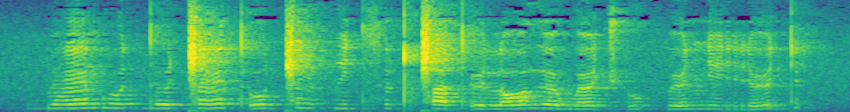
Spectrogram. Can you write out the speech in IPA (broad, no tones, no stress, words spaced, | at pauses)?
bʱɛ̃ bʱotdʱəǁɛ̃ tʼo ǁĩfit sə̃tǁatʼølɔ ðœwœ t͡ʃʼufø nirøt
